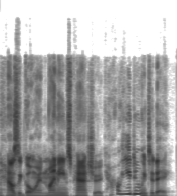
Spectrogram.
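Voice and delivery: hammed-up, sing-song sales opener; exaggerated phone greeting. Shown as a demonstration. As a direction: overdo the friendly greeting. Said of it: "I'm kinda exaggerating it".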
